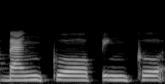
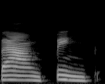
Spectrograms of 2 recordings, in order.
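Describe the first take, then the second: First: The words are said slowly in separated parts. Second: The words are said smoothly as whole units. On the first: "शुरुआत में आप बैंक पिंक ऐसे पढ़ सकते हैं" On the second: "ऐसे सही पढ़ना है"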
